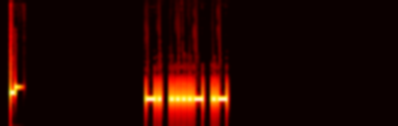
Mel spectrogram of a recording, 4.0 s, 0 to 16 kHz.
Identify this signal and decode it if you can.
Morse code, heard as a keyed tone, about 40 wpm, 700 Hz. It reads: N4A
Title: All Cut Numbers - 3-Digit 40wpm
